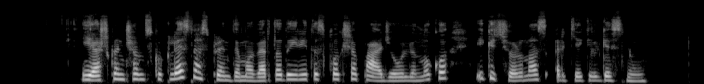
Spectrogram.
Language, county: Lithuanian, Kaunas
